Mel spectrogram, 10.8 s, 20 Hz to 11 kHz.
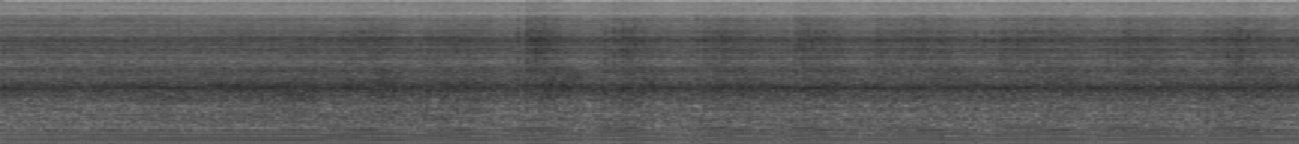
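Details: Nearly new, unused Cub Cadet 824 two-stage snow blower, 208cc, brought in as a no-start, started on choke: uneven hunting idle that never settles. Surging from a clogged idle jet, to be cleaned or drilled out.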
